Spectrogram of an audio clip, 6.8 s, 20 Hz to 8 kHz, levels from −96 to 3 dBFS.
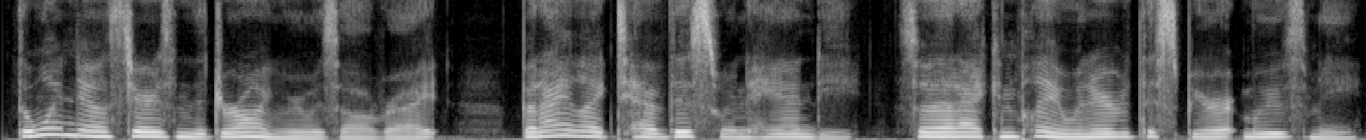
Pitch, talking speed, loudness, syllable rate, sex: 225 Hz, 245 wpm, -17 LUFS, 6.1 syllables/s, female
